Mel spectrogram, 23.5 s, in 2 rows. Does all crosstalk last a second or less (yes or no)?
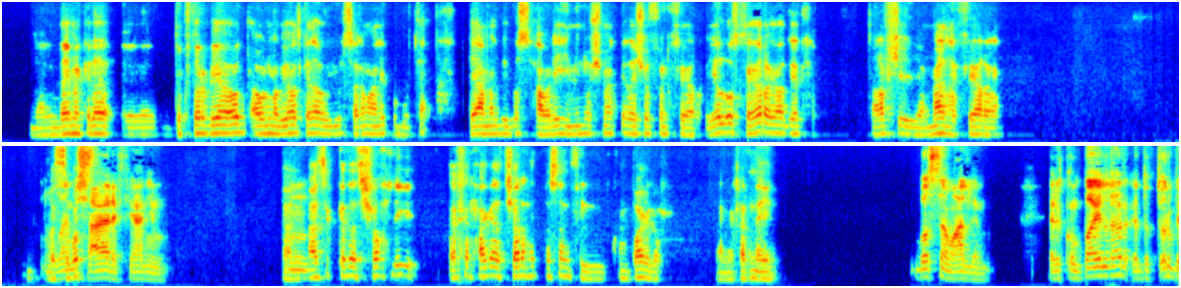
yes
